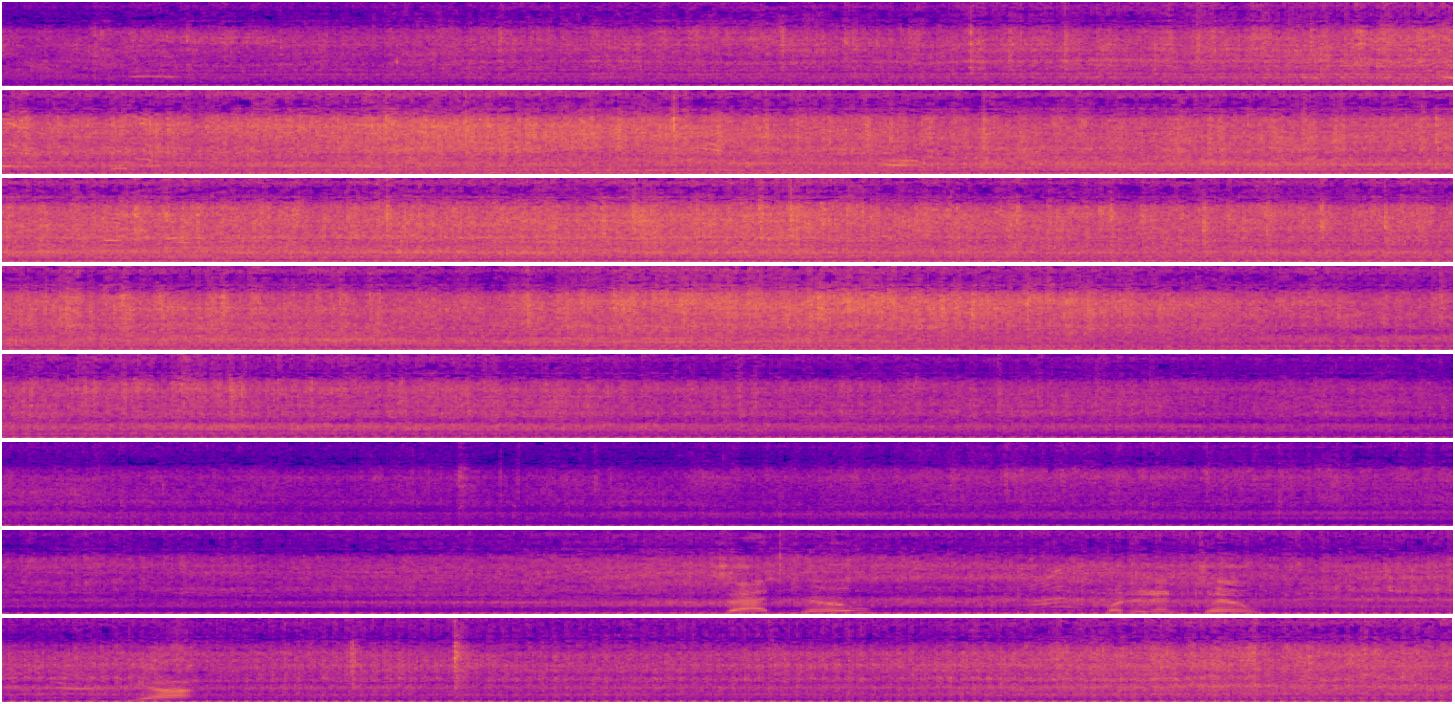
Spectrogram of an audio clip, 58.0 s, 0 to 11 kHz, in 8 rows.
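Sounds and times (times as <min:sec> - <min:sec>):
riding lawn mower engine: 0:00.0 - 0:58.0.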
